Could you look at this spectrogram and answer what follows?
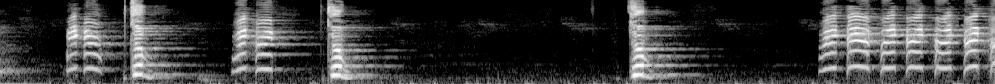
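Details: Indian ringneck parakeet talking: short bursts of harsh, speech-like syllables with rich harmonics, separated by pauses, then a rapid run of six quick repeated syllables at the end.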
